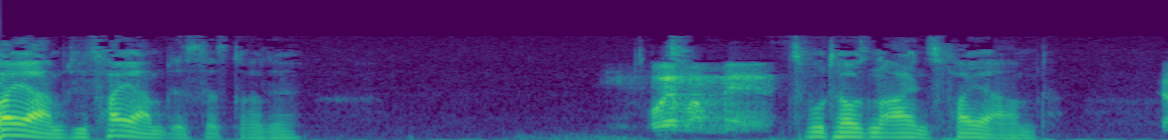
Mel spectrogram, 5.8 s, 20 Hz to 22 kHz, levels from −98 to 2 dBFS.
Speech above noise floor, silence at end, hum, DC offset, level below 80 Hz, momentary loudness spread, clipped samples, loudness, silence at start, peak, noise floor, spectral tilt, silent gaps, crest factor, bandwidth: 34 dB; 0 s; none; under 0.1%; -54 dBFS; 15 LU; under 0.1%; -27 LUFS; 0 s; -6 dBFS; -60 dBFS; -5.5 dB/octave; none; 22 dB; 8 kHz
